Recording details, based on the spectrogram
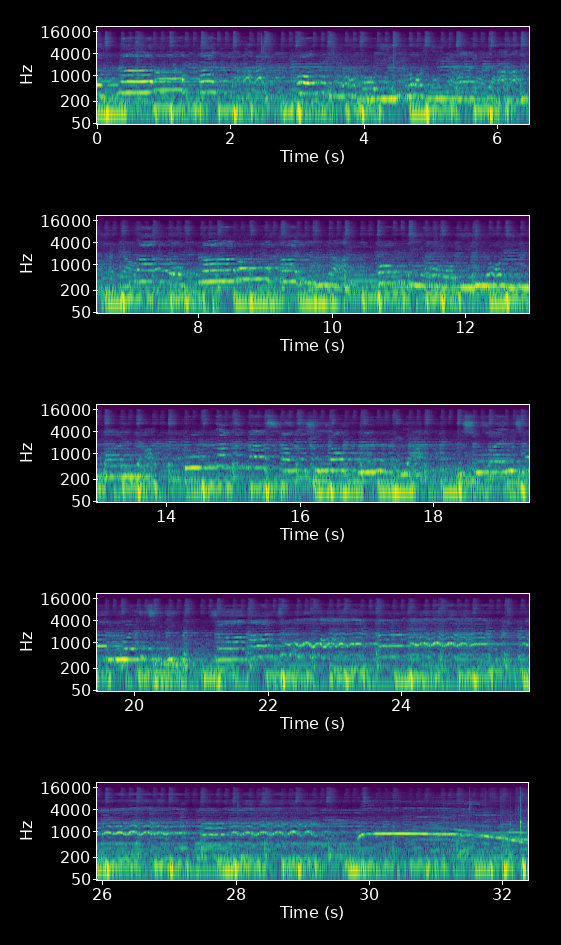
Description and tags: taipei street karaoke
woman singing karaoke in a street in taiwan
city, field-recording, karaoke, people, singing, soundscape, street, voice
